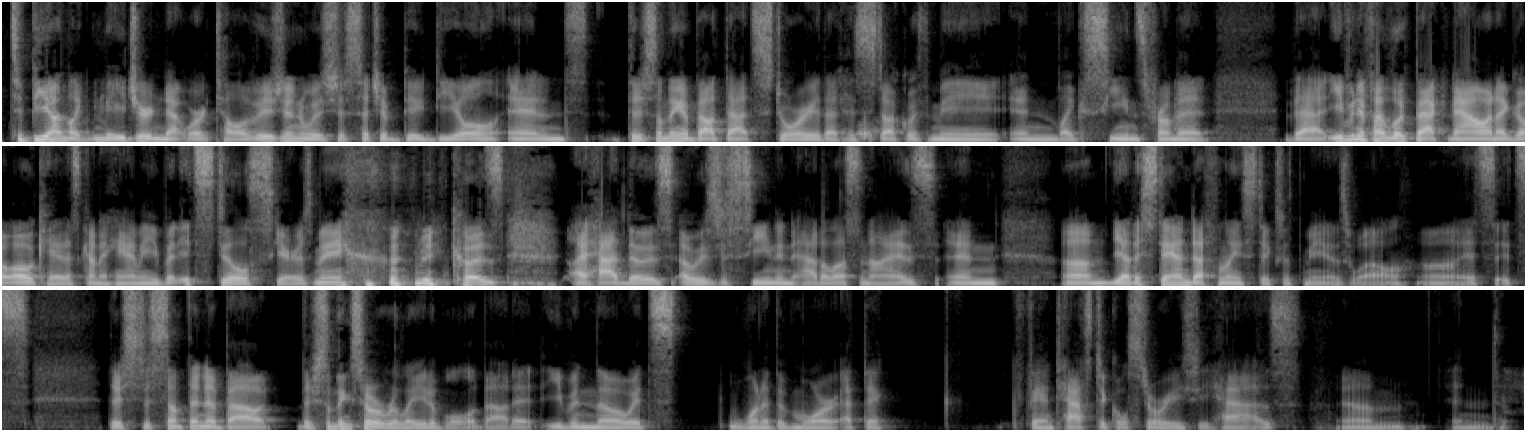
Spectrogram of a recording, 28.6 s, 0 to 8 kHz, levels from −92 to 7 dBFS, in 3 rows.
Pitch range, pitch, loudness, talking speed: 100-135 Hz, 110 Hz, -26 LUFS, 210 wpm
